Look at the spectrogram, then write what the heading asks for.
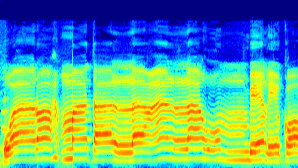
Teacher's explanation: tanwin bertemu lam, tan menjadi tal, idgham bila gunnah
